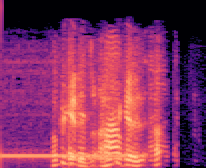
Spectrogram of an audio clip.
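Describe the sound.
A steady telephone tone sounds while a call rings out, waiting for someone to answer, and continues faintly under people talking before cutting off.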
